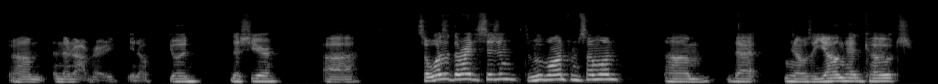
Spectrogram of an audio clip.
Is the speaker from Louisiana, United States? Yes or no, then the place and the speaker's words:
no; Indiana, United States; we're all from Indiana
